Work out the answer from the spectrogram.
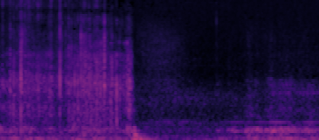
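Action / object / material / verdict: scrape / foam microphone windscreen / foam / none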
